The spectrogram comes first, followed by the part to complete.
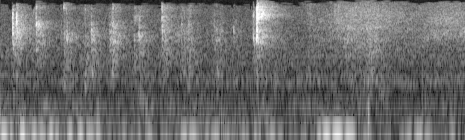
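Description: Computer keyboard being typed: a quick, even run of about eight key clicks as a password is entered, followed by a sharper single click about a second and a half in.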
